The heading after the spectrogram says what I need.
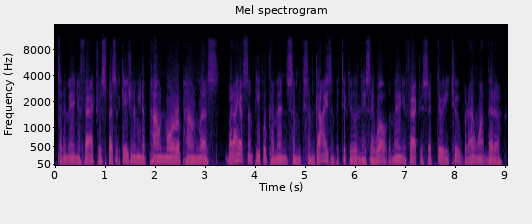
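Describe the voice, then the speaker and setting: A man's voice: on the low side, steady tone, quick pace, few pauses, darkish tone, no echo, rough recording. A man hosting a call-in radio show, giving folksy, rambling car advice and correcting himself as he goes.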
